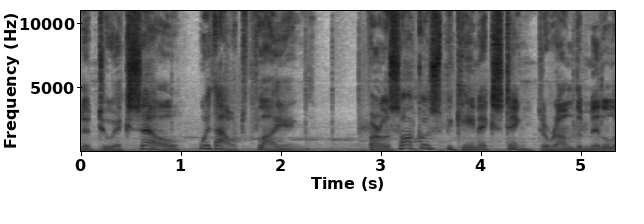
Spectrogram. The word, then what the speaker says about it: Phorusrhacidae: Phorusrhacidae. This is actually a fine pronunciation. It's a bit better, but I'd still call it Phorusrhacidae.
